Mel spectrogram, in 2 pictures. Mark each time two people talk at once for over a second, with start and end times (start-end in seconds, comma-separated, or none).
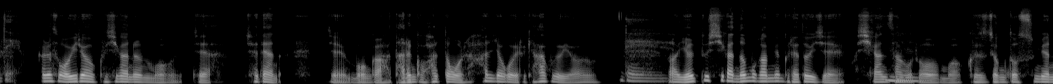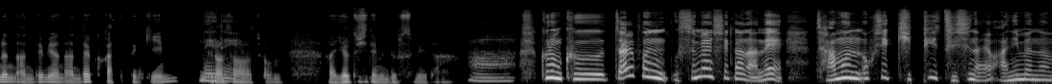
none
